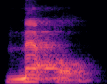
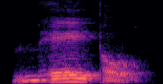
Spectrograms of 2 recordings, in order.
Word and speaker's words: maple: Então, nós não dizemos maple. Como nós temos apenas um P, nós dizemos maple.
